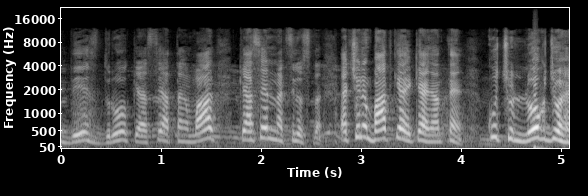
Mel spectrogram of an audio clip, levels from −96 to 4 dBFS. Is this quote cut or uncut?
uncut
